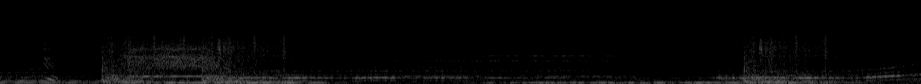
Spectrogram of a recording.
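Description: A game shotgun fires with a loud blast.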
